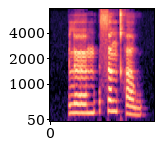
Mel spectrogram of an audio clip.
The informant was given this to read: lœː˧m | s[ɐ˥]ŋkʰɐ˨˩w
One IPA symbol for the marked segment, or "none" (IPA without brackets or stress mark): ɐ˥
